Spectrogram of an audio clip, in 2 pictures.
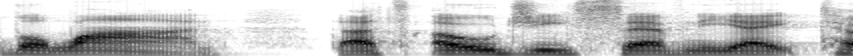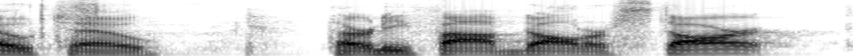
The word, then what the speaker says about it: Toto: say evidently I say Toto weird it's properly evidently pronounced Toto even though there's no D in it you're not supposed to say a t you're supposed to say a d i still disagree with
